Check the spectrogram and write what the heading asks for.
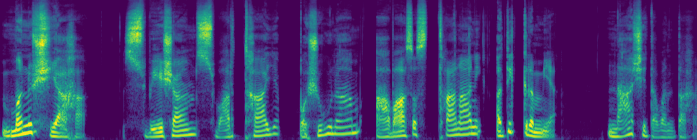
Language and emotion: Sanskrit, sad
